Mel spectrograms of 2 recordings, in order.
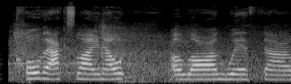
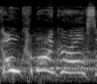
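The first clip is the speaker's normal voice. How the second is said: yelling from the sidelines. Real, not acted. Urging on the team.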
